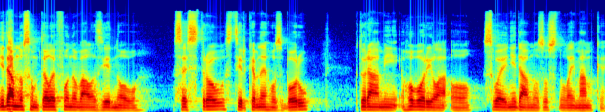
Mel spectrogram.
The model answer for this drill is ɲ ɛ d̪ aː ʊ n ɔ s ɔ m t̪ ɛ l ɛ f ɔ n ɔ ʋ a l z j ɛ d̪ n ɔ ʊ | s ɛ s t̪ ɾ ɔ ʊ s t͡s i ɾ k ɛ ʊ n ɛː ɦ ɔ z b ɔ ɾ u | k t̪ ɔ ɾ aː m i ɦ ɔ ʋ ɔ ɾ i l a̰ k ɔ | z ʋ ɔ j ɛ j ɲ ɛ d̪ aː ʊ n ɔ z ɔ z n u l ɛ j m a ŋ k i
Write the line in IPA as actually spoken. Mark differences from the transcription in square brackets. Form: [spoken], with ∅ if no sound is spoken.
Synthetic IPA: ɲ ɛ d̪ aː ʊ n ɔ s ɔ m t̪ ɛ l ɛ f ɔ n ɔ ʋ a l z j ɛ d̪ n ɔ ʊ | s ɛ s t̪ ɾ ɔ ʊ s t͡s i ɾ k ɛ ʊ n ɛː ɦ ɔ z b ɔ ɾ u | k t̪ ɔ ɾ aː m i ɦ ɔ ʋ ɔ ɾ i l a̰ [ʔ] ɔ | [s] ʋ ɔ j ɛ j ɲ ɛ d̪ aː ʊ n ɔ z ɔ [s] n u l ɛ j m a [m] k [ɛ]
